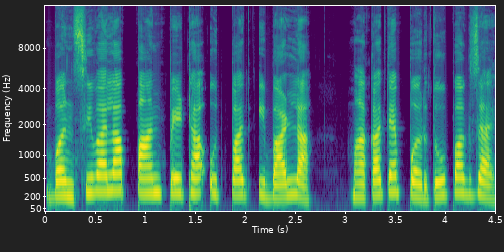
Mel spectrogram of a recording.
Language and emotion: Goan Konkani, neutral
